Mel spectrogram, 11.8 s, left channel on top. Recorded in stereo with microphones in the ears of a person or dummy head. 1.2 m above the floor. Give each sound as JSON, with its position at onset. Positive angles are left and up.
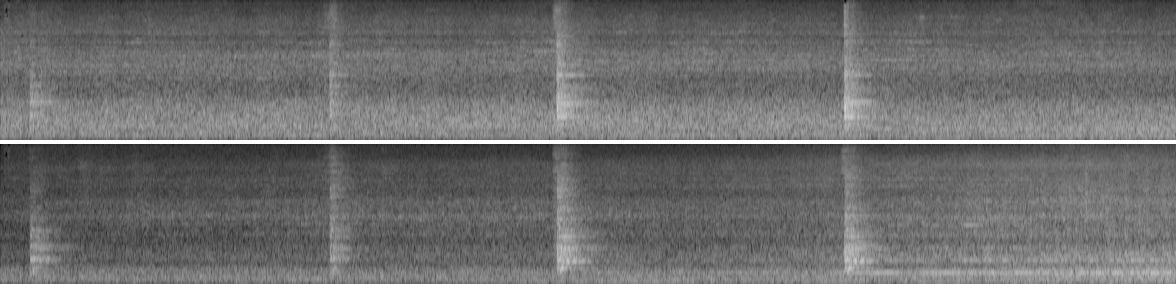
{"t": 0.3, "sound": "a cupboard door", "side_deg": 50, "distance_m": 0.9}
